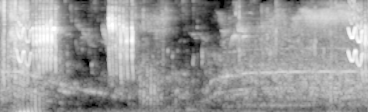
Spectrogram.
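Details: Several mousebirds at a garden feeder in suburban Pretoria, South Africa, give brief squeaky, wavy notes at the opening and the close, mixed with loud rattling, scraping bursts and a thin constant background tone.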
